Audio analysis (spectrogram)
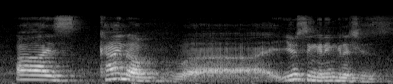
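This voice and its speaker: Against noticeable background noise and audible room echo, a man with a Somali accent talks with lively intonation. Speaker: university student. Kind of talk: interview. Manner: halting, many fillers.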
